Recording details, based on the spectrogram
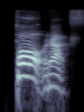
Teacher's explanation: Tórax, você já sabe que é a penúltima sílaba mais forte. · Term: paroxítona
